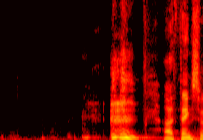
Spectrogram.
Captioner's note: clearing throat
